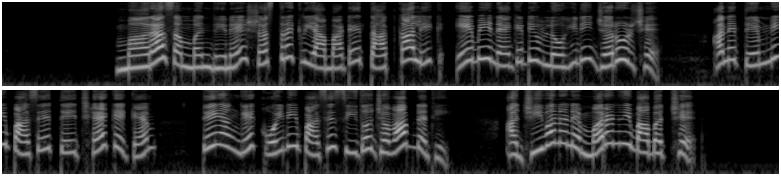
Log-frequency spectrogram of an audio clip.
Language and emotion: Gujarati, angry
